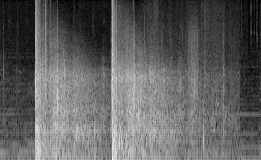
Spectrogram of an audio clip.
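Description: A shotgun fires a reloaded Federal Gold Medal paper hull shell, giving two sharp, loud close-range blasts about a second apart, each followed by a decaying outdoor echo.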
